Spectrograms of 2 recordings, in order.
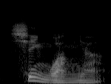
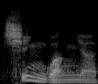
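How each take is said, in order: First: The word begins with an 's' sound. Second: The word begins with a 'ch' sound. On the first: "우리 흔히 신광야" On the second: "정확한 발음은 친광야라고 했던"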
